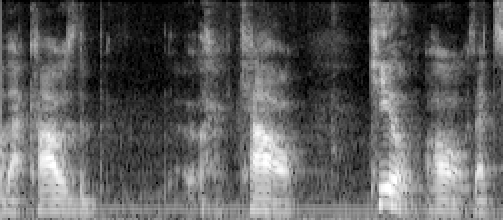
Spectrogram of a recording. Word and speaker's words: Kiel: julia summer now that cow is the cow kill oh that's how you say their name yes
